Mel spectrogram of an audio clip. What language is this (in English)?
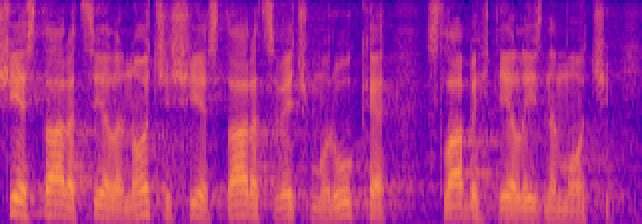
Croatian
